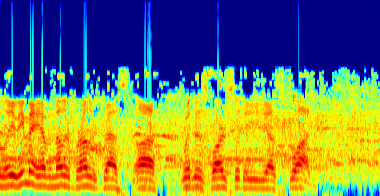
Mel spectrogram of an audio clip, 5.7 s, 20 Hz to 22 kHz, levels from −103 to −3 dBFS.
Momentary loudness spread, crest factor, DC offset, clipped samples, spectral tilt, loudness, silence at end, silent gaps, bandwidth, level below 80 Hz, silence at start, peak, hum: 11 LU; 14 dB; under 0.1%; under 0.1%; -5 dB/octave; -13 LUFS; 0 s; none; 6.4 kHz; -46 dBFS; 0 s; 0 dBFS; none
